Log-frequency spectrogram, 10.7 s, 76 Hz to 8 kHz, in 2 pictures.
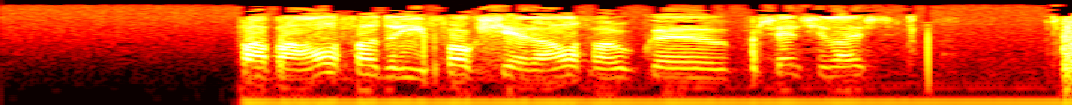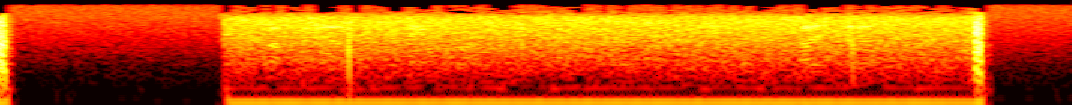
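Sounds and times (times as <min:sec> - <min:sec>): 
loud hissing static: 0:00.0 - 0:10.7
speech: 0:01.2 - 0:04.6
low hum: 0:01.2 - 0:05.4, 0:06.5 - 0:10.2
very faint amateur radio transmission: 0:01.2 - 0:10.7.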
